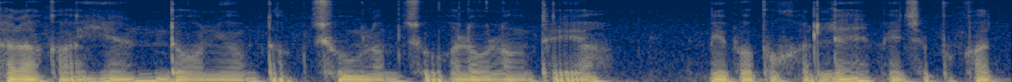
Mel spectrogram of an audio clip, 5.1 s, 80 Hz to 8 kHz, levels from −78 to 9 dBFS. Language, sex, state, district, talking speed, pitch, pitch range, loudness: Mizo, male, Mizoram, Aizawl, 235 wpm, 95 Hz, 90-105 Hz, -17 LUFS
